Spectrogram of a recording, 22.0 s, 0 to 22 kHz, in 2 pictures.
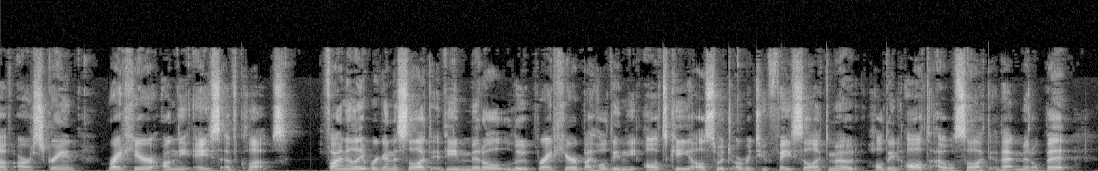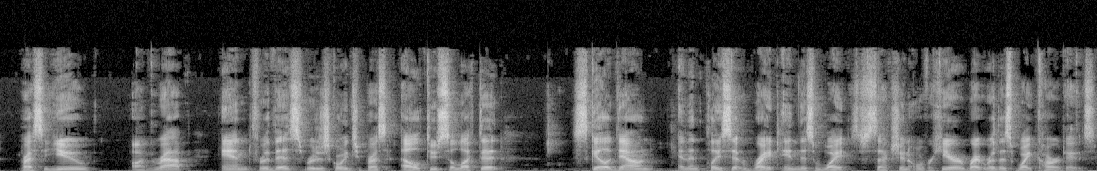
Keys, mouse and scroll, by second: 0.2 g, 0.9 scroll up 3, 1.1 s, 1.9 g, 3.0-5.1 scroll up 1, 7.2 click, 9.4 alt+click, 11.3 u, 13.0 scroll down 3, 15.0 l, 15.8-16.3 scroll down 8, 16.3 middle click, 16.6 d, 17.6 s, 18.4-19.0 scroll up 5, 18.6 middle click, 19.0 s, 19.7 g, 20.5-21.2 scroll up 4, 20.8 middle click, 21.2 s, 21.7 g.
